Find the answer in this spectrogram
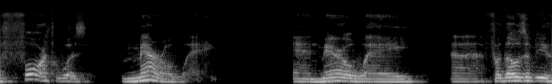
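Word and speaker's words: Meroe: simply google pyramids and merrill way um and mariway is not spell it's it's almost like it's m-e-r-o-e so that appear to be monroe but merrill way is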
